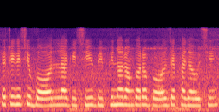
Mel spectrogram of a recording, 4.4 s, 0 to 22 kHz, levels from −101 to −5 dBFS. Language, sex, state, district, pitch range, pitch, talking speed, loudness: Odia, female, Odisha, Khordha, 250-265 Hz, 260 Hz, 125 wpm, -13 LUFS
